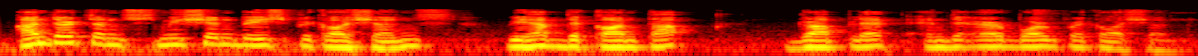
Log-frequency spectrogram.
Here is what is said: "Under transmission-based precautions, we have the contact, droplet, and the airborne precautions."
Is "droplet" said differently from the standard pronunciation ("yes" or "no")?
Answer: no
